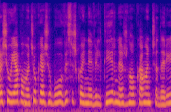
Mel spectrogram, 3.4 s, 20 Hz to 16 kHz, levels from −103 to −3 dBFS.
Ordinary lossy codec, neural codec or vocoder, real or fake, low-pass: AAC, 96 kbps; vocoder, 44.1 kHz, 128 mel bands every 512 samples, BigVGAN v2; fake; 14.4 kHz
